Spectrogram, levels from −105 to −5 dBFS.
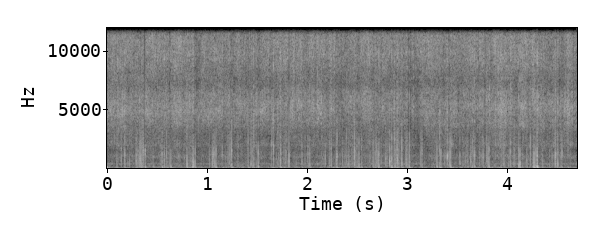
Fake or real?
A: fake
